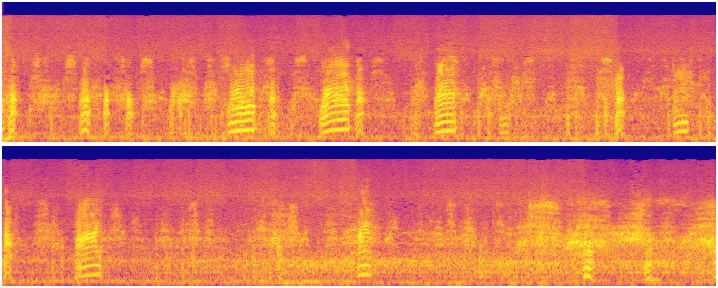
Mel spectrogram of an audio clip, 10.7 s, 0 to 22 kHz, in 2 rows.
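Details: Ducks raised by hand, on day 92, resting lazily at a lake by a creek mouth in the afternoon sun. A series of short, nasal, harmonic quacks in irregular bursts, some clustered in quick runs, over a soft watery background.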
